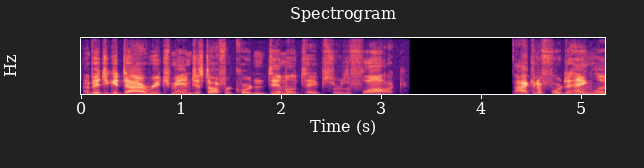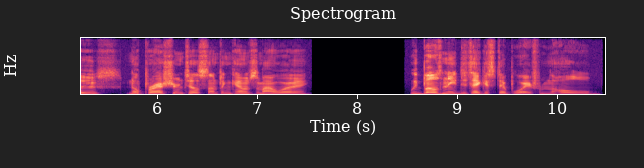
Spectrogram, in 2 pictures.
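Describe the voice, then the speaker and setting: A man's voice: mid-range voice, animated, brisk, pushed and bright, no echo, clean studio sound, voice pushed up. A man voicing an anxious, cautious sidekick to a con, protesting and reasoning in an audiobook story. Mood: pleading.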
